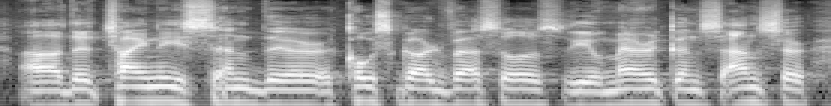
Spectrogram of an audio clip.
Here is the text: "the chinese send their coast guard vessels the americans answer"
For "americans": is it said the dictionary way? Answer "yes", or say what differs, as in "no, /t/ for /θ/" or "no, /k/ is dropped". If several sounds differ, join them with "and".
no, /s/ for /z/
